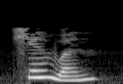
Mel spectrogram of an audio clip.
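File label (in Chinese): "天文", Mandarin; chinese flashcards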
